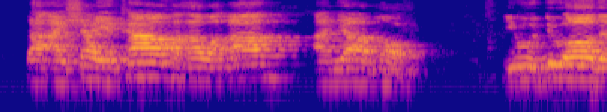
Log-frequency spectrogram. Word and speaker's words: amar: I was about to put amar. Amar means say. And how you say it is A-H-M-A-R. Amar.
